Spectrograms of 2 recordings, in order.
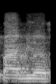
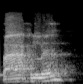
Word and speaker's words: parle: Ya, parle, jangan parle ya. Nggak ada apa-apanya, jangan diucapkan e ya. Je parle.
